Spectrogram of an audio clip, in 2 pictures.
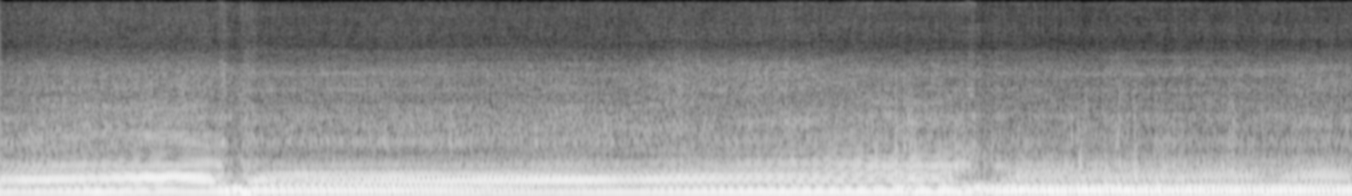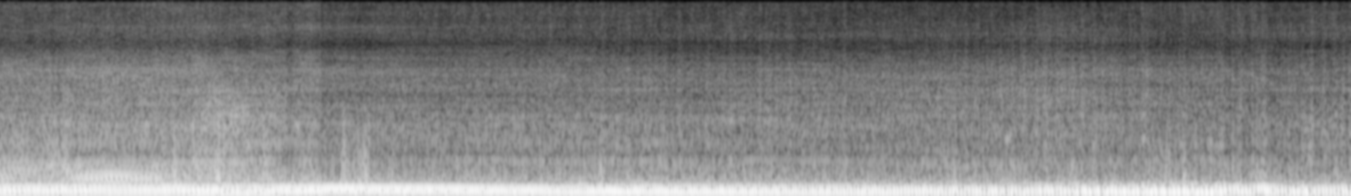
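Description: Motorcycle engine of a tricycle heard from inside its sidecar, pulling away and climbing in pitch through the gears, with a drop in pitch at each shift about two and ten seconds in, then running steadily at cruising speed.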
